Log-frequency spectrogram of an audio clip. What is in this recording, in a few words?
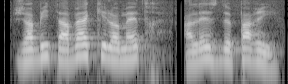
speech, French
